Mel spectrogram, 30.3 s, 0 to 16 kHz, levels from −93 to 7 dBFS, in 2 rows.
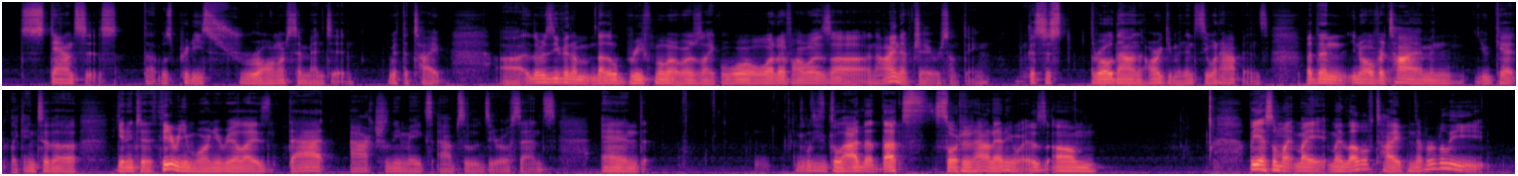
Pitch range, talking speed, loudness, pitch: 90-110 Hz, 180 wpm, -32 LUFS, 100 Hz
